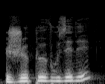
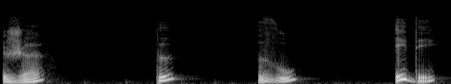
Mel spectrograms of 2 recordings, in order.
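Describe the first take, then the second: First: Said in the usual way. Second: Long pause after every word; slow, word by word. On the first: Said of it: "teacher repeats full sentence". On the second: Shown as a demonstration. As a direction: say Je, peux, vous, aider one by one. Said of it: "teacher drills word by word".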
